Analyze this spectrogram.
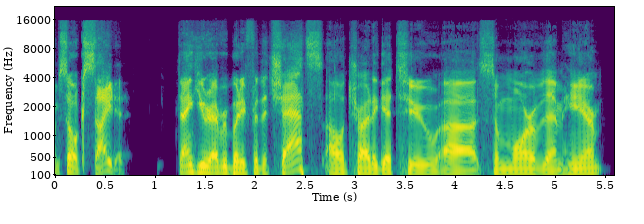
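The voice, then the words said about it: Hoarse voice. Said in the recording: “my voice is getting hoarse”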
